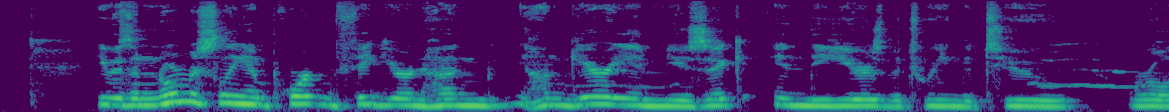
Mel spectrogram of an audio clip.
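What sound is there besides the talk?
cats meowing in the room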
